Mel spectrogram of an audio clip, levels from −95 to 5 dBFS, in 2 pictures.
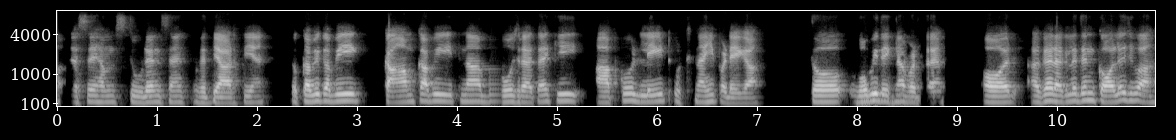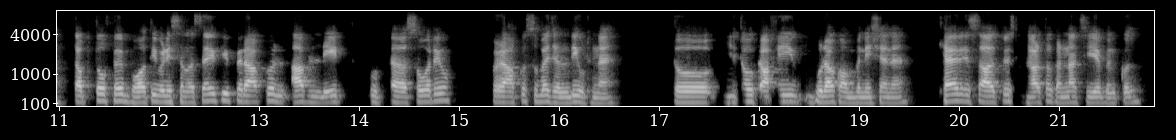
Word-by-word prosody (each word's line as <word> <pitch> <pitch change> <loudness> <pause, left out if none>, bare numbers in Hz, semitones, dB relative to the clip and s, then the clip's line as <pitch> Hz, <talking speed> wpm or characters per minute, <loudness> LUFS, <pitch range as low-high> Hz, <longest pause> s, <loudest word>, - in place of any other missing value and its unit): जैसे 150 +2 -3
हम 145 0 -4
स्टूडेंट्स 140 +1 -3
हैं, 140 0 -3
विद्यार्थी 125 0 +3
हैं, 135 0 0 0.3
तो - - -5
कभी-कभी 165 +2 +5 0.3
काम 140 +1 +5
का - - +5
भी 165 -1 0
इतना 155 0 +1
बोझ 150 -1 -5
रहता 140 +1 +2
है 155 - +2
कि 165 +1 -3
आपको 135 +6 +2
लेट 155 +1 +1
उठना 145 0 -4
ही 145 +2 +2
पड़ेगा। 120 -1 +4 0.6
तो 145 - +4 0.4
वो 145 +1 +3
भी 170 - +7
देखना 150 -2 +1
पड़ता 135 -1 -1
है 135 - -1 0.5
और 140 0 +4
अगर 155 +3 +5
अगले 150 +2 +2
दिन 180 +1 0
कॉलेज 170 +5 +4
हुआ, 170 -4 +3 0.2
तब 145 0 0
तो 170 - +3
फिर 165 0 +1
बहुत 135 0 0
ही 155 - -1
बड़ी 145 0 0
समस्या 140 +3 -4
है 170 - 0
कि, 175 +1 -3
फिर 155 -3 -2
आप 145 0 +2 0.3
आप 145 +1 +4
लेट 135 +2 -3 0.2
उठ 140 -3 -10
अ, 135 -2 +2
सो 145 +3 -4
रहे 165 +3 -2
हो, 175 - -7 0.4
फिर - - -2
आपको 135 +3 0
सुबह 150 -1 -4
जल्दी 130 +1 -2
उठना 130 -4 -5
है। 120 +1 -11 0.6
तो 135 0 0
ये 140 - -11
तो 155 - -1
काफ़ी 150 +2 -1 0.2
बुरा 140 -1 +3
कॉम्बिनेशन 125 0 -4
है। 125 +1 -5 0.4
ख़ैर 160 +2 +5
इस 155 - -10
आदत 140 -1 +4
में - - -4
सुधार 130 0 -2
तो 160 - -8
करना 130 -1 -3
चाहिए, 130 -1 -3
बिल्कुल। 130 +3 -10
145 Hz, 200 wpm, -24 LUFS, 135-155 Hz, 0.6 s, भी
